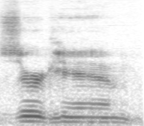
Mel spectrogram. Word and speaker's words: Zergham: I should have Uh my name is Zergham. Zergham? Yeah. Okay. Maybe you need to help me spell that out later.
